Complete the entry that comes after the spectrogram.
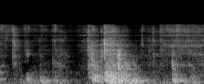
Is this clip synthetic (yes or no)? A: yes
